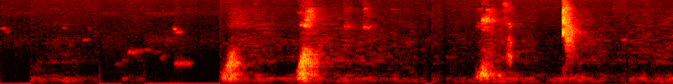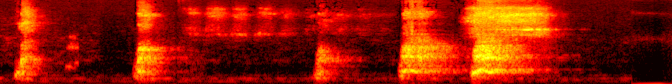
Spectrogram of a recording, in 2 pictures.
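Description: A dog barking: short single barks about once a second, the last two near the end louder and longer.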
